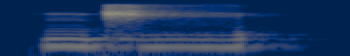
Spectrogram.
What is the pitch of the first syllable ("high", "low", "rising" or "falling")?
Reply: low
